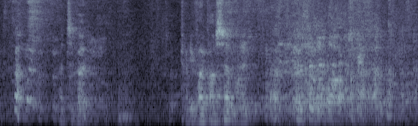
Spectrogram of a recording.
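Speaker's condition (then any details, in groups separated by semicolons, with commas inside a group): No condition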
